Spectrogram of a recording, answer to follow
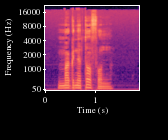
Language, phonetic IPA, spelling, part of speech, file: Polish, [ˌmaɡnɛˈtɔfɔ̃n], magnetofon, noun, Pl-magnetofon.ogg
